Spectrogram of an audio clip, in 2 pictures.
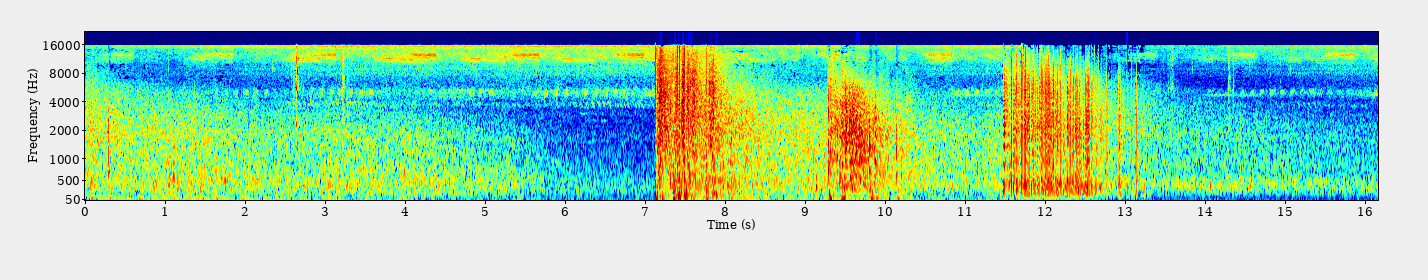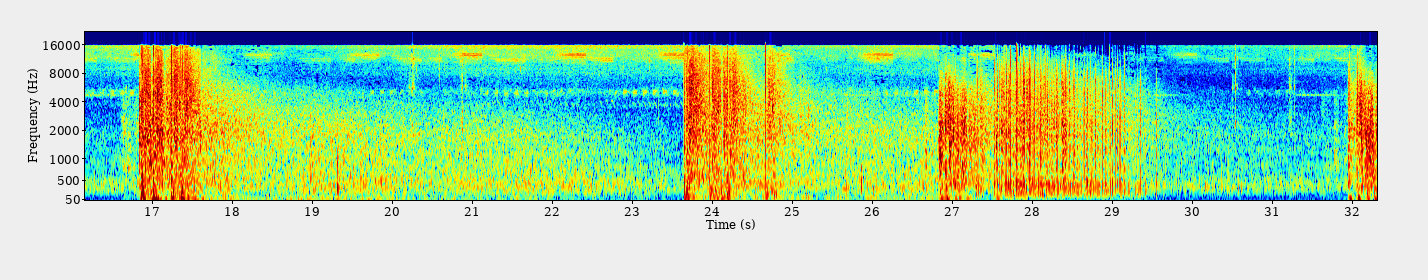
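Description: Large 30 cm (No. 10) aerial firework shells, fired six at a time, bursting with heavy booms. Sharp reports come every few seconds, some in quick pairs, and each trails off in a long rolling echo.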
